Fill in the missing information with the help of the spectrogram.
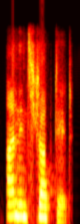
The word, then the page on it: uninstructed: Indian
